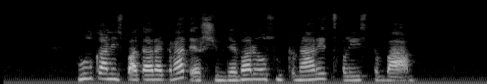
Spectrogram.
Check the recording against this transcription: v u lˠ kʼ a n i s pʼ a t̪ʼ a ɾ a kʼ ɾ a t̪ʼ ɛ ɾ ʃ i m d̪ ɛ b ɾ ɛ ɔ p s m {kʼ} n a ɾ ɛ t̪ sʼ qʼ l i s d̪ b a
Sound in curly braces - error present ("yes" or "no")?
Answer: no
